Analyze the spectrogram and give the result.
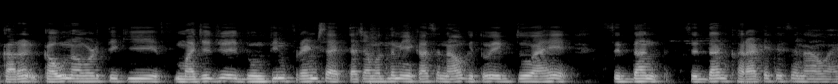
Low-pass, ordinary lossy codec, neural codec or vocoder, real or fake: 7.2 kHz; none; none; real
